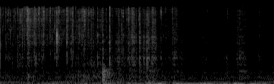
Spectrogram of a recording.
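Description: A freshly baked pastel de nata, an egg custard tart with a puff pastry shell, is cut open close up. It makes a dense, bright crackling of tearing and crinkling flakes. The shell is crispy.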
